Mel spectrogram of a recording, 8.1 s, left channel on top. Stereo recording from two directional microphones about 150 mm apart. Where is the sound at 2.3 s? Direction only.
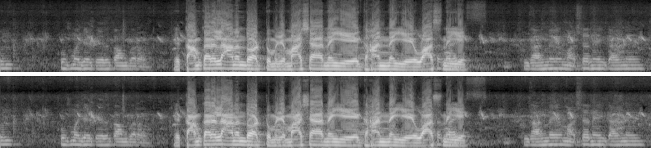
15° left (ahead or behind).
